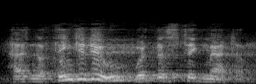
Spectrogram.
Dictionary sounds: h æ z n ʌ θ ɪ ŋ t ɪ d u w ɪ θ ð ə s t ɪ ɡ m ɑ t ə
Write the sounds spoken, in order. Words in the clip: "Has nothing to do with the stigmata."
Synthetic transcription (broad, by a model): h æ z n ʌ θ ɪ ŋ t ɪ d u w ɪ ð ə s t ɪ ɡ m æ t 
